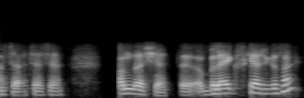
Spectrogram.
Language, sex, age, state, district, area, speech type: Kashmiri, male, 18-30, Jammu and Kashmir, Bandipora, rural, conversation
